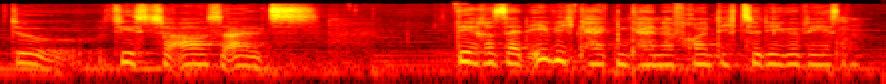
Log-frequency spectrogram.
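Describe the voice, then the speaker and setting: A woman's voice: mid-range voice, normal speed, music in the background, natural voice. An actress playing a tough, teasing female barkeeper with a dry, cool manner in a radio play. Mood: softer, cool. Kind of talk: radio drama dialogue.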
